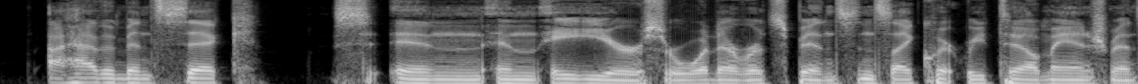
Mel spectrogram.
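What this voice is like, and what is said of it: Slightly sick, under-the-weather voice. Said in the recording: “I'm still a little under the weather here ... my voice might sound a little bit different”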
